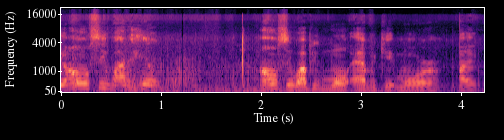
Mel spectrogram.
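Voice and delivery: normal talking voice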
